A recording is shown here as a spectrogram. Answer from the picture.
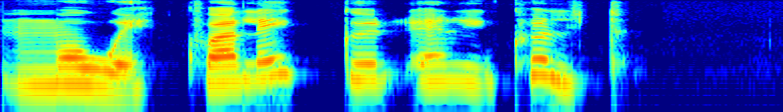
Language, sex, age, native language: Icelandic, female, 18-19, Icelandic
